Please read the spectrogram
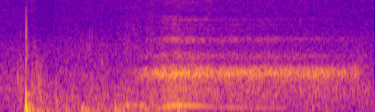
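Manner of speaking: soft unvoiced gasp of dismay; breathy fearful gasp. Boy finding the hole gone, a soft shocked gasp.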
